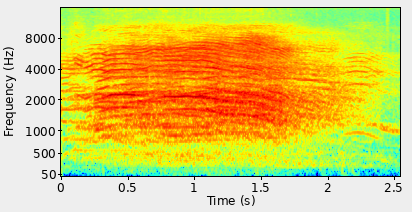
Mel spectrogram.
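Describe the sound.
A group of children shout loudly together in unison, one sustained, high, bright cry lasting about two seconds that swells and then fades.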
